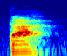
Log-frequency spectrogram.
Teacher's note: Dropping the TH and instead having a da, and then also dropping the consonant at the end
